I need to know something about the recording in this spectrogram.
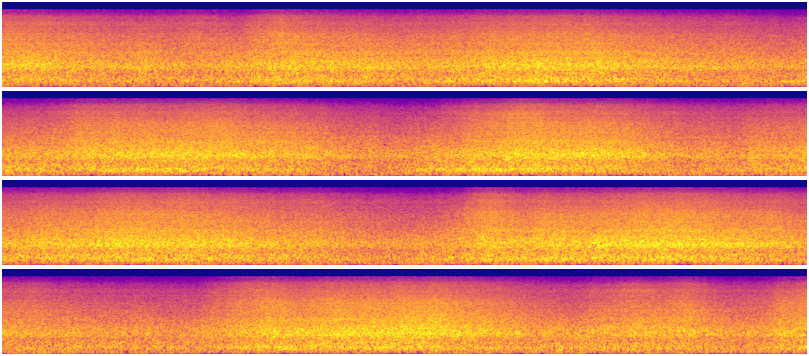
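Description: Sea water rushing and splashing along the hull of a moving ship, a steady wash that swells and eases every few seconds, with some wind.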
